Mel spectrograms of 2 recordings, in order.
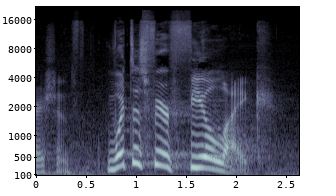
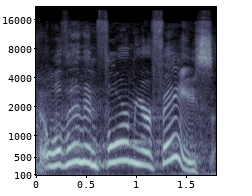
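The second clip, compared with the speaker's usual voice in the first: retorting instructor; 10 semitones higher, 4 dB louder, slower than usual. Retold or imitated. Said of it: "And I'm like".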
